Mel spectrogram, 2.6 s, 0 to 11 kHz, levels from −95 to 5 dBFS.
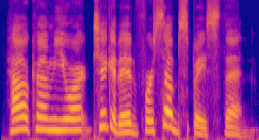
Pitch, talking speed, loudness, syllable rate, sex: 230 Hz, 185 wpm, -16 LUFS, 5.4 syllables/s, female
